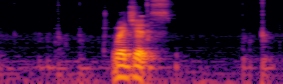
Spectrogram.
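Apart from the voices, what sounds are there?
typing on a computer keyboard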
